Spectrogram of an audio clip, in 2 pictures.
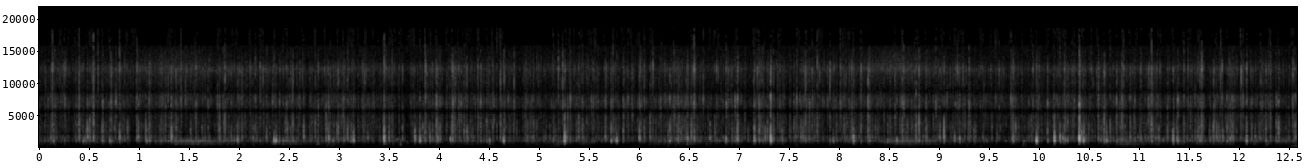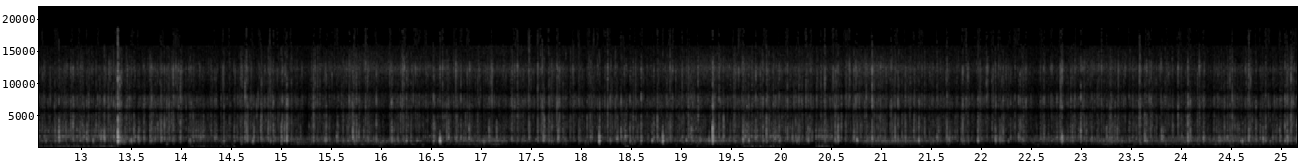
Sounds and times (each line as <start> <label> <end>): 0.0 tiny popping, crackling sounds 25.1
